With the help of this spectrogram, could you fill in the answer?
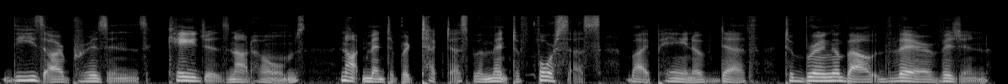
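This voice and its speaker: A woman voicing a bitter, world-weary older man in an audiobook, explaining grim things in a measured, emphatic way. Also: a bass voice, animated, darkish tone, no echo, studio quality, voice pushed down, full character voice. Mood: seething. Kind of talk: audiobook character dialogue.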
